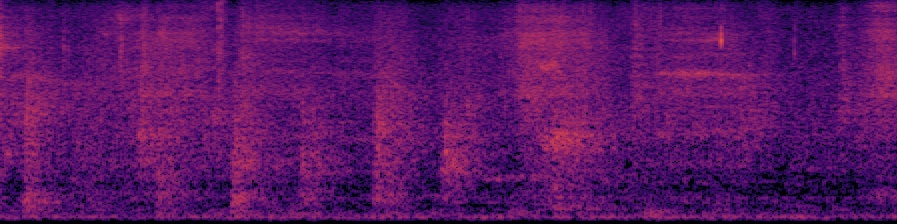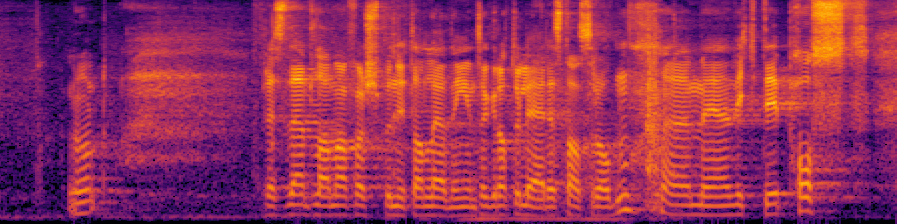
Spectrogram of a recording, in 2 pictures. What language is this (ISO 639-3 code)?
nor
